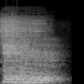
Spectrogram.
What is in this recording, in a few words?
cry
